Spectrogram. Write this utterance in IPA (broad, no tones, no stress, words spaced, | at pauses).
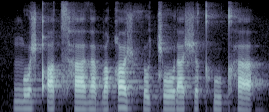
ŋoʒqʼa t͡sʰaðabɐ qœʒθo coɾaʃɐ kʰukʰa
